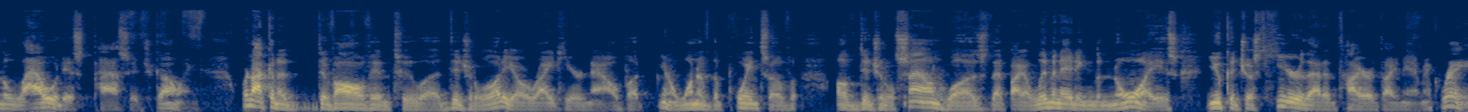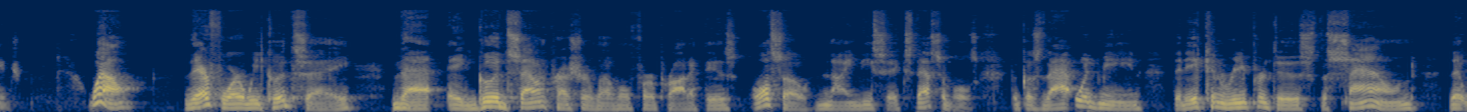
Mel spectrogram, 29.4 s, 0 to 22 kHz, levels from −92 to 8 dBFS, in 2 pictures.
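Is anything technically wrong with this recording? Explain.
Yes. A noise suppressor built for speech is running on this material throughout. It treats steady tones, ambience and decay as noise and pulls them down. The level swings by around 5 dB, so the sound pumps and thins while attacks pass through.

The same noise suppressor cuts the sound harder at 0.83 to 3.2 s, 5.56 to 8.37 s, 11.97 to 16.22 s, 21.01 to 22.85 s, 24.39 to 24.83 s, 26.1 to 26.41 s and 28.84 to 29.18 s. Drops reach about 15 to 18 dB. Sustained parts sink and tails are cut short.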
